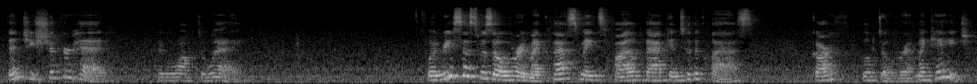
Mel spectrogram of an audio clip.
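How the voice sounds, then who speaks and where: A woman reads a children's story aloud with a lively, varied pitch. She is expressive and a little informal. The recording is roomy, slightly off the mic. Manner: expressive, with small slips and corrections. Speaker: school nurse reading to children. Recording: roomy, distant mic with faint noise.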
